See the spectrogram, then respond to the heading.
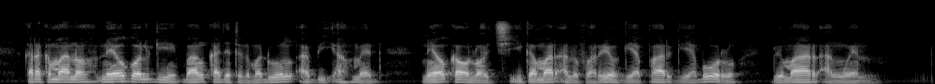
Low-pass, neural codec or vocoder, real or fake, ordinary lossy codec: none; none; real; none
